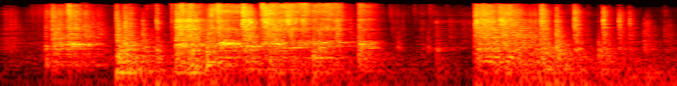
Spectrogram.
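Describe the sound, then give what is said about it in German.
People tip scrap iron into a skip at the municipal works yard in Aarau, Switzerland: loud, harsh clanging and rattling crashes come in several heavy bursts, with clattering that trails off between them. “Es klopft und schädert, wenn die Leute ihr Alteisen in die Mulde schiessen.”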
